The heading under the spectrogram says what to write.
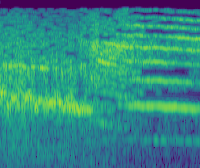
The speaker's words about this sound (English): Why am I screaming? It's just a dream. I'll stop screaming.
